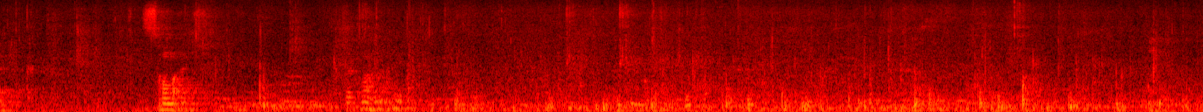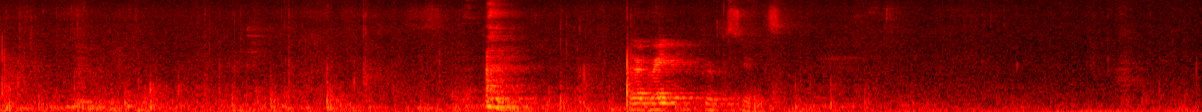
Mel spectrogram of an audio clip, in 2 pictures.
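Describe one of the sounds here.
Audience members murmur quietly in a large echoing hall.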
